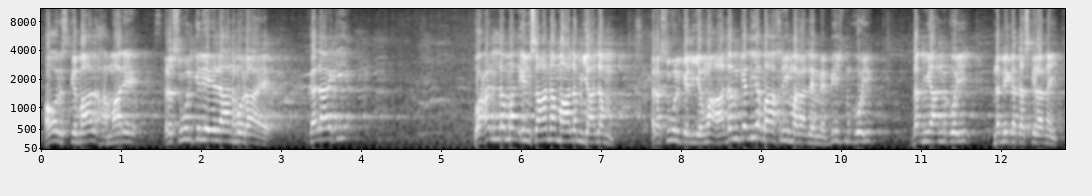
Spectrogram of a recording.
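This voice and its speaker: High, bright-voiced preaching man, echoing. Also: moderate pace. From northern India. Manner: impassioned oratory, calling out to the gathering. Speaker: cleric. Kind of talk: religious sermon. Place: religious gathering at a public venue. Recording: echoey public address sound.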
